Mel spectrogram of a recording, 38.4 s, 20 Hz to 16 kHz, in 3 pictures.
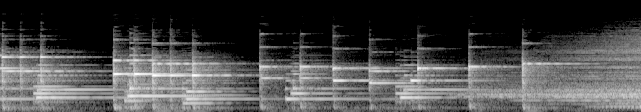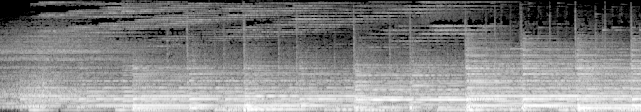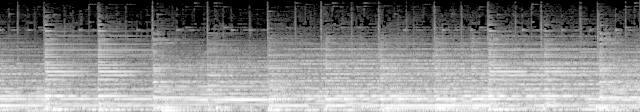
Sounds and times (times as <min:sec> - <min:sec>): Sad music: 0:00.0 - 0:38.4.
